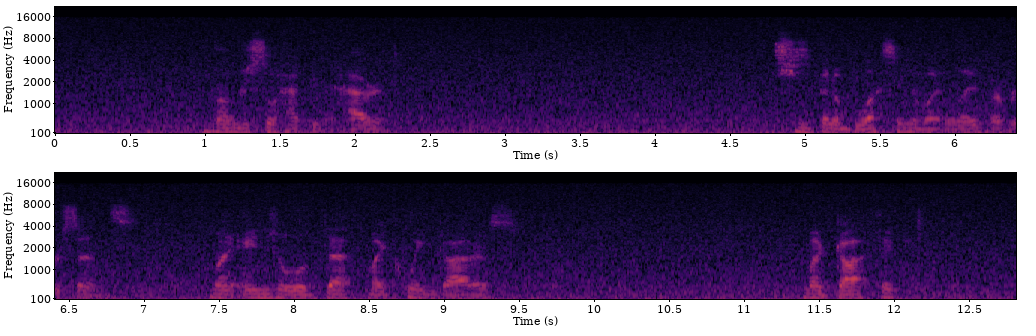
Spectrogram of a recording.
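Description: A young man speaks casually and close to a microphone, in short bursts with pauses.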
